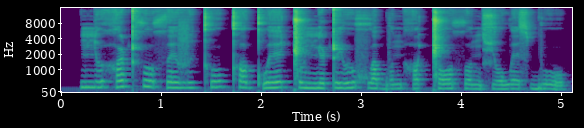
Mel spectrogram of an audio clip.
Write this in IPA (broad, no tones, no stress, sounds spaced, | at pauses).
ɲ ɯ h ʌ ʈ θ u θ e v i kʰ u kʰ ʌ kʷʼ e ǁ u ɲ ɯ ʈ j ɯ xʷ a b o n h ʌ ǁ o θ o n ɕ o w e s b u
